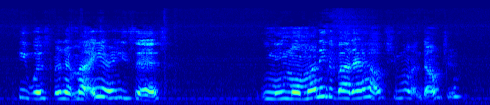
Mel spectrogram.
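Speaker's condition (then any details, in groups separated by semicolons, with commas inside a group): Quadriplegic cerebral palsy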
